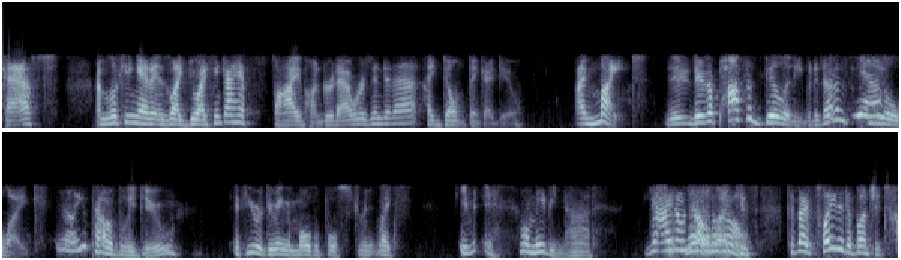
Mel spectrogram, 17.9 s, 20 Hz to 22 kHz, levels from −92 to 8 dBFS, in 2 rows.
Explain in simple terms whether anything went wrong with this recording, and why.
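Something went wrong from start to finish: the speech passed through the G.729 codec, a phone-call compressor that rebuilds a voice from a simple throat model and a few pulses. Unlike plain muffling, it sounds rough, buzzy and slightly robotic, with no brightness above phone range.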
